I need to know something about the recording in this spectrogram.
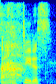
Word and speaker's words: Tidus: It's pronounced TD. It's Tidus. Christopher Titus, the comedian. It's spelled differently. That is, and they have said it's Tidus canonically. They're also wrong. So I said it Titus growing up my whole life, but yes, Titus Tidus.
